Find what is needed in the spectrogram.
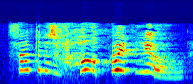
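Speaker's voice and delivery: loud, high, with a laugh; loud amused scolding; laughing disbelief. Real, not acted. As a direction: laugh it off as an obvious fib. Reacts to the spouse's "Nothing.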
